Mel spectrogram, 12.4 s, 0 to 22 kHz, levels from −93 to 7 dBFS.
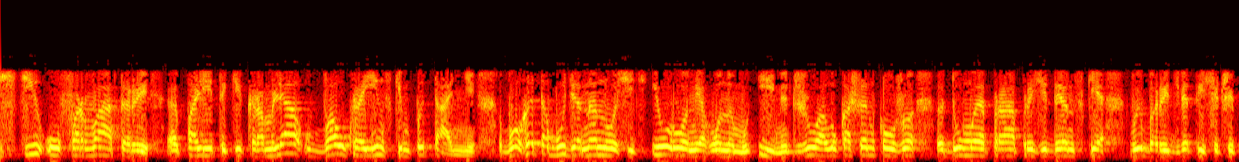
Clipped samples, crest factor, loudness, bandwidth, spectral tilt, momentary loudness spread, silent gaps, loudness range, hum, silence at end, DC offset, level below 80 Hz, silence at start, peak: under 0.1%; 14 dB; -17 LUFS; 3.8 kHz; -3 dB/octave; 4 LU; none; 2 LU; none; 0.05 s; under 0.1%; -56 dBFS; 0 s; -2 dBFS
